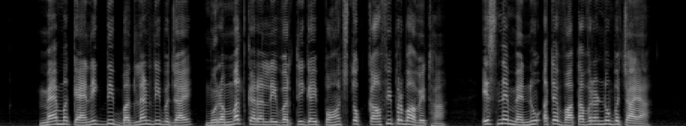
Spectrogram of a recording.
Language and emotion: Punjabi, happy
